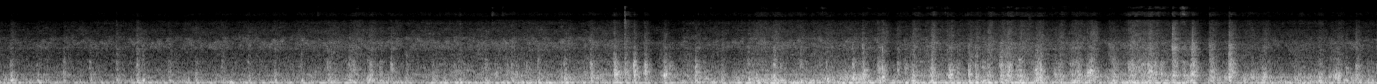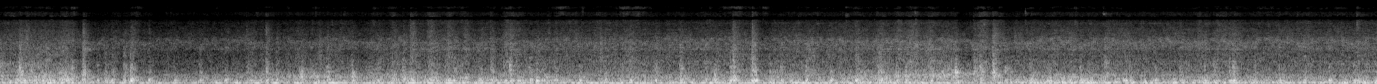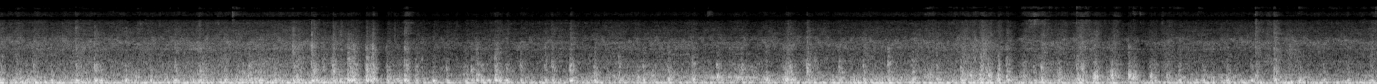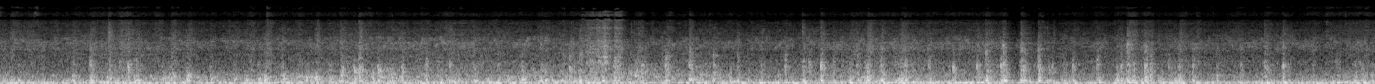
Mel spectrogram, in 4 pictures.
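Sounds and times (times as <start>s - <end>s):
train rumbling on track: 0.0s - 55.0s
wheels clicking over rail joints: 0.0s - 55.0s.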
